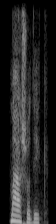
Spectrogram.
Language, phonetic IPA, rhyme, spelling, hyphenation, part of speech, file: Hungarian, [ˈmaːʃodik], -ik, második, má‧so‧dik, numeral, Hu-második.ogg
- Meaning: second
